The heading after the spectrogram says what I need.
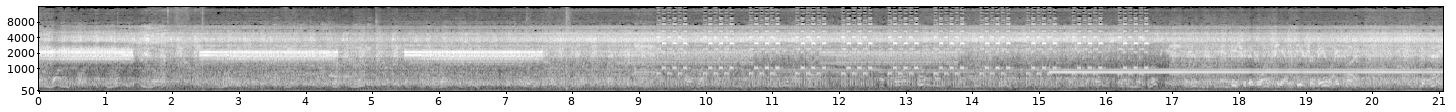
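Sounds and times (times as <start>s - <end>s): radio static: 0.0s - 21.0s
two-tone attention signal: 9.2s - 18.8s
short repeating beeps: 9.3s - 16.8s.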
